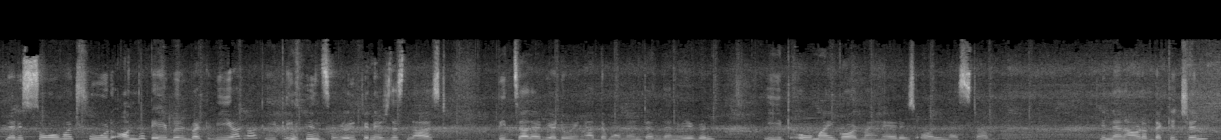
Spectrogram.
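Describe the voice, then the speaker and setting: A woman's voice: on the high side, normal speed, background noise. A woman, chatting casually to a phone camera at arm's length in a cafe, upbeat and laughing often. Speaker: vlogger and cafe owner. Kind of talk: casual behind-the-scenes vlog. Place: cafe, indoors and on a leafy outdoor terrace. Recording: phone vlog with music underneath. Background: background music.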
